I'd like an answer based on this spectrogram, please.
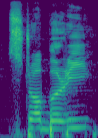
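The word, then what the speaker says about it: strawberry: इट is vegetables Wednesday स्ट्रॉबरी बरी नॉट बेरी constantly इसको हम कांस्टेंटली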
